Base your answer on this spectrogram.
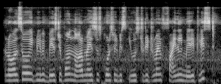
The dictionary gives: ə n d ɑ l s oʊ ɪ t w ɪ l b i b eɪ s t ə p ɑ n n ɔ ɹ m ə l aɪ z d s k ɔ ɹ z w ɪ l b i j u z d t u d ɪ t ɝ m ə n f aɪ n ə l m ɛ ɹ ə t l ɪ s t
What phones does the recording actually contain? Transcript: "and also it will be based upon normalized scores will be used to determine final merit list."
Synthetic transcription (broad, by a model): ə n d ɑ l s oʊ ɪ t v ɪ l b i b eɪ s t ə p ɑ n n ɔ ɹ m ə l aɪ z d s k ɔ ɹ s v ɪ l b i j u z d t u d ɪ t ɝ m ə n f aɪ n ə l m ɛ ɹ ə t l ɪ s t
